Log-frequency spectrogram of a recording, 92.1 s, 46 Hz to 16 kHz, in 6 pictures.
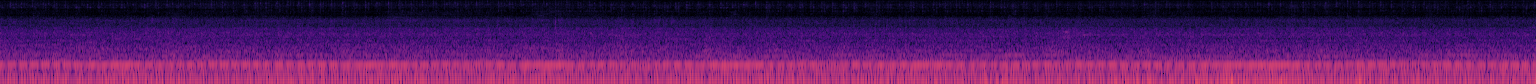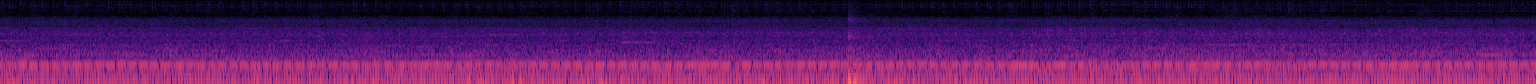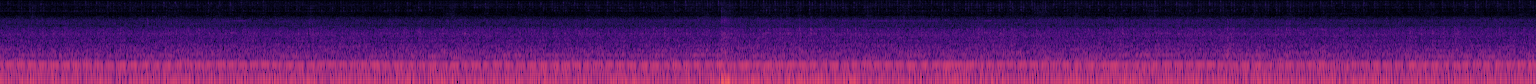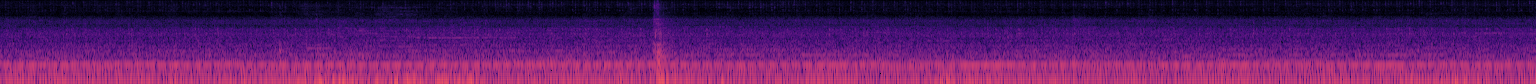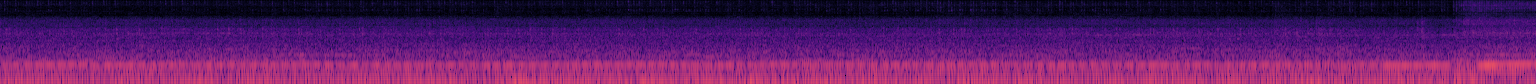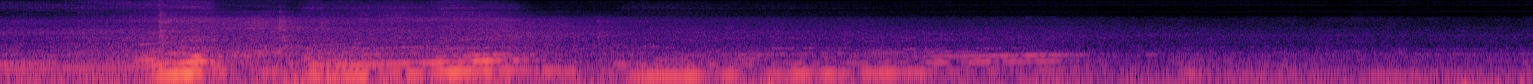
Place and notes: Zhongxing Rd., Fangliao Township - Late night street
Night outside the convenience store, Late night street, Traffic sound, Truck unloading, Truck unloading
Pingtung County, Taiwan, March 2018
